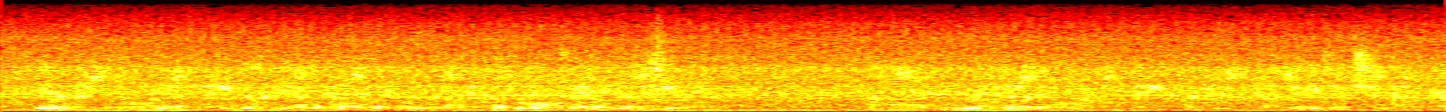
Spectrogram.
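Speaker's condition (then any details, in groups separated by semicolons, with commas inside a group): No condition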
